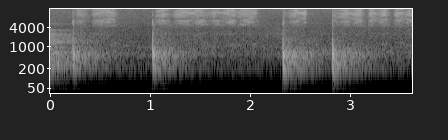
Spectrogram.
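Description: A pen scratches on paper while a square's perimeter and area are written down: four sharp tap-starts, each trailing into a fading scrape, close and alone.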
